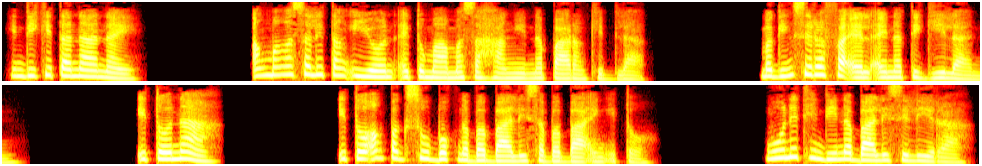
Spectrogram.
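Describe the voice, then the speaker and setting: A woman's voice: medium pitch, big pitch swings, normal speed, long pauses, darkish tone, no echo. Woman narrating drama, very dry sound. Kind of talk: scripted dramatic romance story narration.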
